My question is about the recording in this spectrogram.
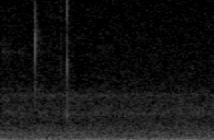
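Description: Near silence: faint room tone, with two small, sharp clicks about a third of a second apart shortly after the start.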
